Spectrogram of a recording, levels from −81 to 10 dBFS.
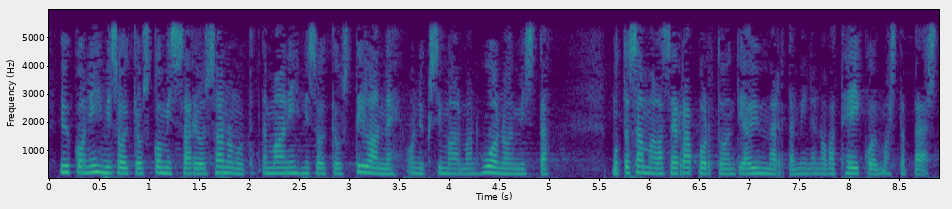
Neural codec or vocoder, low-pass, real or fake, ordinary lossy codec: none; 5.4 kHz; real; none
